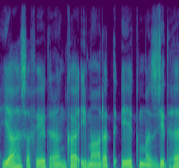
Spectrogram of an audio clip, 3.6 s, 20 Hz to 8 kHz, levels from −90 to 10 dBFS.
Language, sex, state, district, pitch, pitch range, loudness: Hindi, male, Jharkhand, Ranchi, 120 Hz, 115-125 Hz, -18 LUFS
